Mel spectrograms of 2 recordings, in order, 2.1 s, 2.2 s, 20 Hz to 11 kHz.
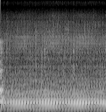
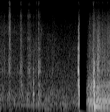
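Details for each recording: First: Caravan water pump before noise reduction: a steady motor hum with a fast buzzy pulsing; water pump vibration noise. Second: Caravan water pump after mounting secured with rubber washers to cut vibration: click then steady low buzzing hum with fine even pulse, no rattle; noise reduced from about 57 to 48 dB; normal running.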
